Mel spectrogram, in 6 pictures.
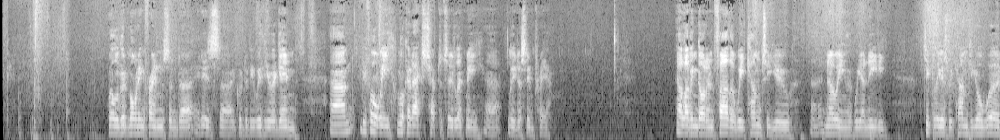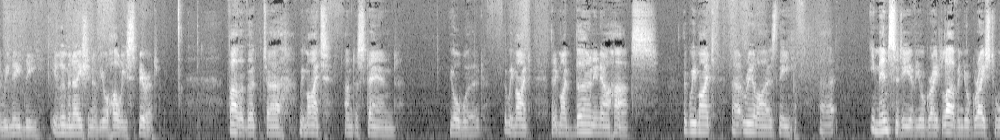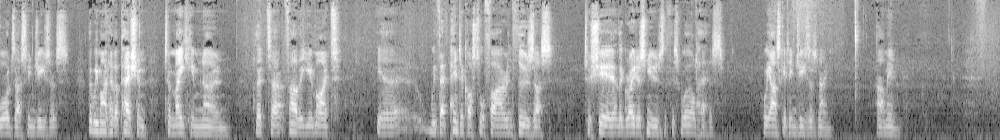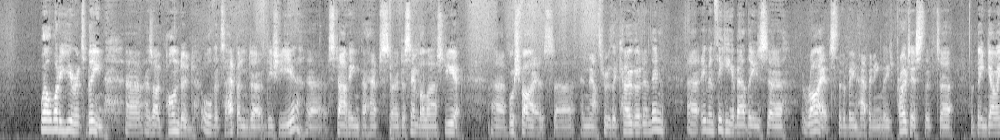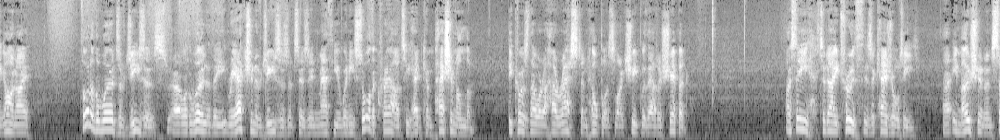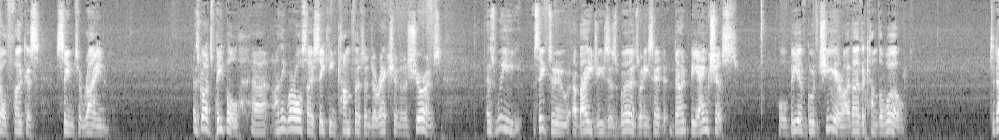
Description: A sermon in the series on the book of Acts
